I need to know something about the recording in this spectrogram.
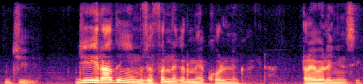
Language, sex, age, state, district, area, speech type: Urdu, male, 18-30, Uttar Pradesh, Muzaffarnagar, urban, spontaneous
